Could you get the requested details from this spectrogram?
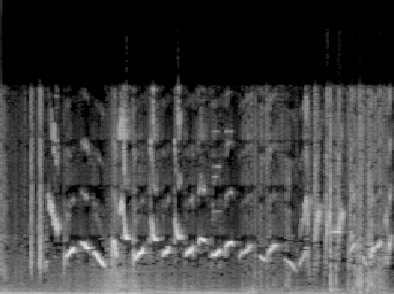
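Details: Greater green leafbird, spotted-type 'trotol' bird, singing energetically: a run of clear, high whistled notes, each rising then falling, repeated roughly three per second, with some sharp chirps at the start and end.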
